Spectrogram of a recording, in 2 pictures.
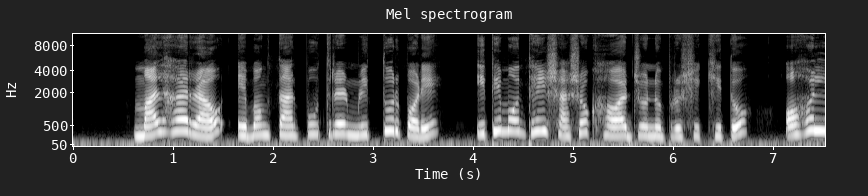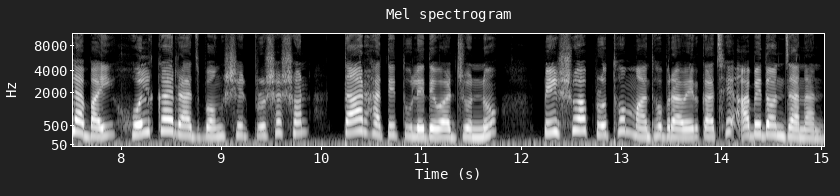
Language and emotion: Bengali, neutral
